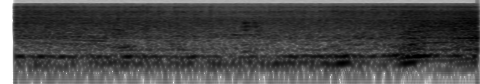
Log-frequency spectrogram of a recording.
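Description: Car engine idling with a steady, slightly wavering low note, held at the start line before setting off on a rally test.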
